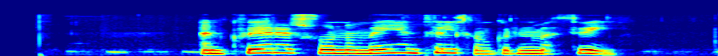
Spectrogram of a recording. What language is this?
Icelandic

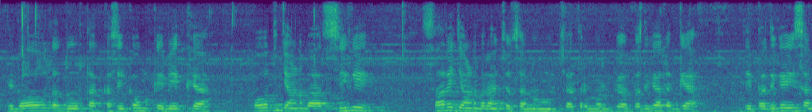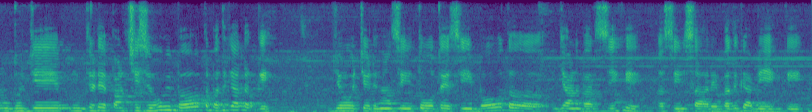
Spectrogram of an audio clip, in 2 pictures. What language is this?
Punjabi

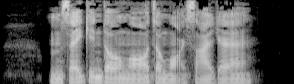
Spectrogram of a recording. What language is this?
Cantonese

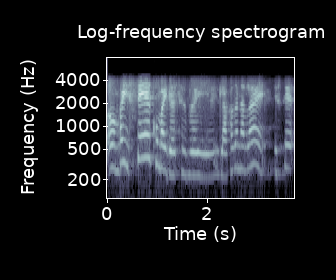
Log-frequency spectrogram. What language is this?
Bodo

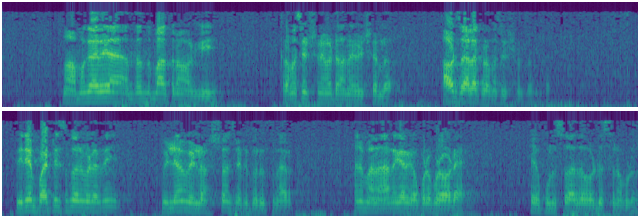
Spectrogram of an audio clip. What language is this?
Telugu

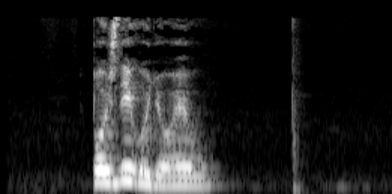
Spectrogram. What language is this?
Galician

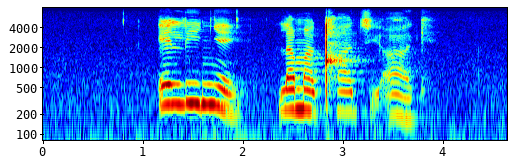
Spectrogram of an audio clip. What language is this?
Xhosa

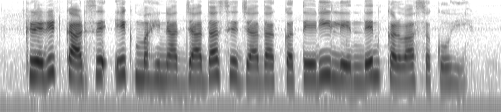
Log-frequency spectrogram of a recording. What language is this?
Magahi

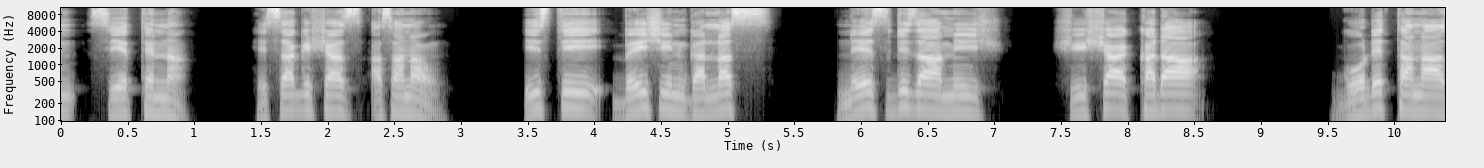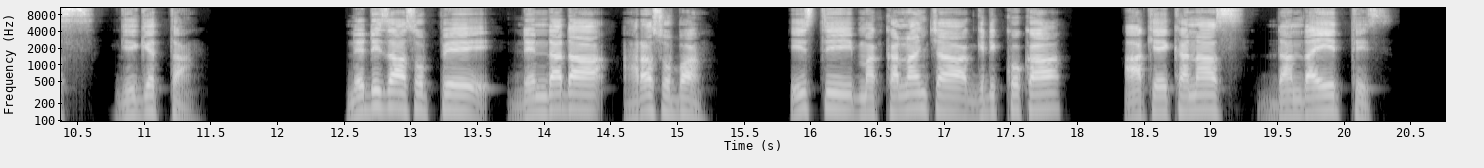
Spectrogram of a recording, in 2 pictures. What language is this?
Gamo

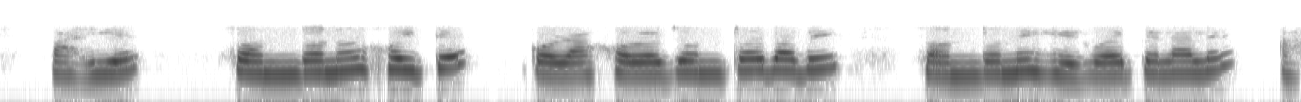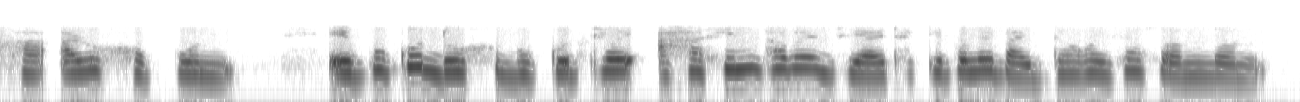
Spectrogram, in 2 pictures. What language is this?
Assamese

